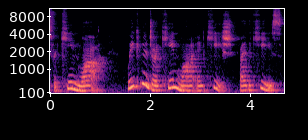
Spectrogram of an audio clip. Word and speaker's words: quinoa: So instead of it being the qua sound like Q normally makes, it just makes the K sound in words like quinoa and quiche and keys and Cutter.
